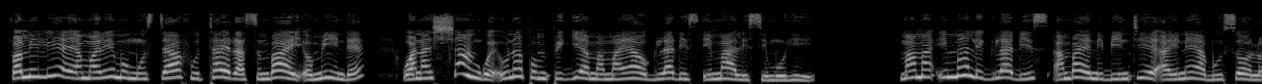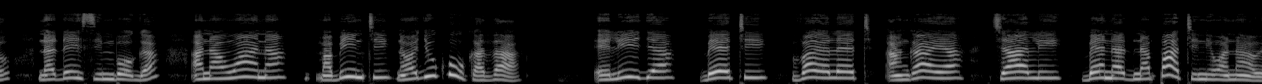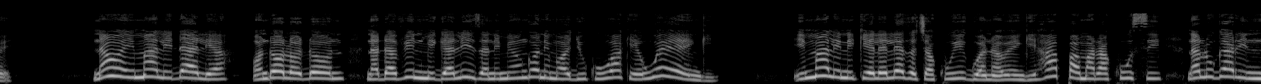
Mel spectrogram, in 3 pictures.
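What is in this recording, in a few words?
Swahili, female, explainer; voice-over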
